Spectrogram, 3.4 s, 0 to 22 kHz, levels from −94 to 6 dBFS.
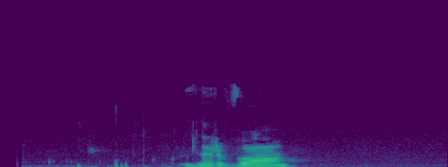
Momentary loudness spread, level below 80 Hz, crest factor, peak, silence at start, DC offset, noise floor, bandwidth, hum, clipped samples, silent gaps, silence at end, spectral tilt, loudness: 26 LU; -72 dBFS; 20 dB; -16 dBFS; 1.35 s; under 0.1%; -76 dBFS; 10.5 kHz; none; under 0.1%; none; 1.2 s; -8 dB/octave; -33 LUFS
